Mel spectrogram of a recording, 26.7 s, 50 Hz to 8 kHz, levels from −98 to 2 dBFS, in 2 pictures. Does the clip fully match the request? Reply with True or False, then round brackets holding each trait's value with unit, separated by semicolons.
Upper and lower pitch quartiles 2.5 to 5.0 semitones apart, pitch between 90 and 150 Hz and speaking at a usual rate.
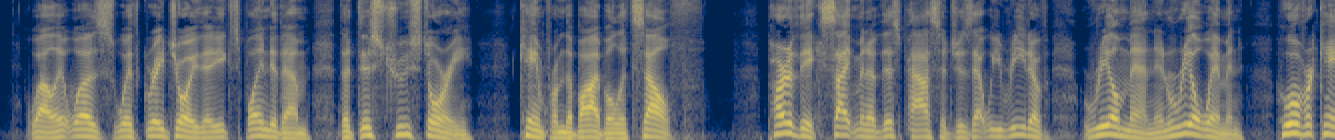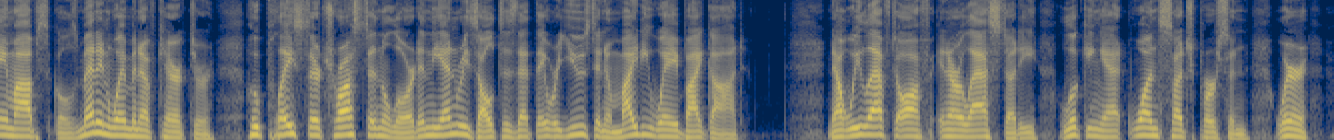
False (5.5 semitones; 135 Hz; 180 wpm)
